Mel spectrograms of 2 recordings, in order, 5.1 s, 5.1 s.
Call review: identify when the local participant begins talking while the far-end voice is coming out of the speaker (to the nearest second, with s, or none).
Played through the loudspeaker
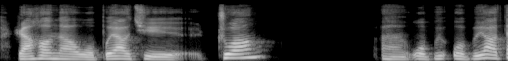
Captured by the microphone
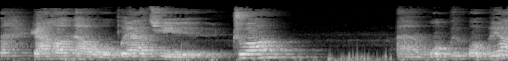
none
